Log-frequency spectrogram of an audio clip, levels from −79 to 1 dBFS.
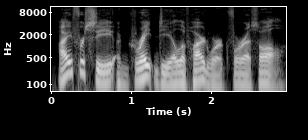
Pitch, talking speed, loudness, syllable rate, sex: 105 Hz, 225 wpm, -18 LUFS, 4.8 syllables/s, male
